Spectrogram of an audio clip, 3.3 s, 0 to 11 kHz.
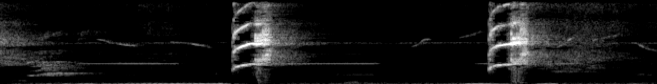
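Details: Two sharp, screechy chirps from a lovebird, about 1.3 seconds apart, given to draw answers from other lovebirds, over a faint low hum and thin background whistles.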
